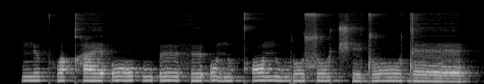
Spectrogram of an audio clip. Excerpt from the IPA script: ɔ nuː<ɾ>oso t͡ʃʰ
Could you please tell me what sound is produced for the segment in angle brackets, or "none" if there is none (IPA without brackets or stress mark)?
ɾ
